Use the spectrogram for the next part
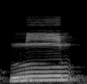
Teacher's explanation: फिर है दोस्तों मीम, दोनों लबों की खुश्की यानी दोनों होंठ और इसके खुश्की का हिस्सा जो सूखा हुआ है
